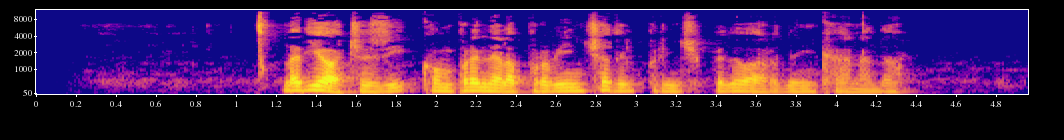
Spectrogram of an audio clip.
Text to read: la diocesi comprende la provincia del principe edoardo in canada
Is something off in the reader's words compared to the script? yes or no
no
